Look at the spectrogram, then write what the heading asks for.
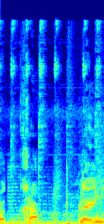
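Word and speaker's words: club length: c l u b club l e n g t s เลง อ่าน ว่า คับ เลง ครับ คือ นะ ครับ คือ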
